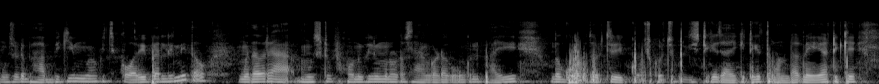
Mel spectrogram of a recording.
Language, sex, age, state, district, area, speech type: Odia, female, 18-30, Odisha, Kendujhar, urban, spontaneous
